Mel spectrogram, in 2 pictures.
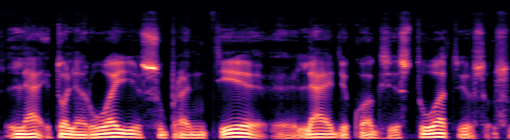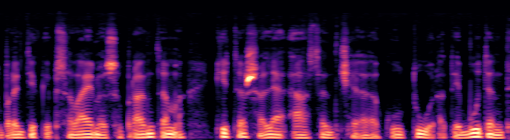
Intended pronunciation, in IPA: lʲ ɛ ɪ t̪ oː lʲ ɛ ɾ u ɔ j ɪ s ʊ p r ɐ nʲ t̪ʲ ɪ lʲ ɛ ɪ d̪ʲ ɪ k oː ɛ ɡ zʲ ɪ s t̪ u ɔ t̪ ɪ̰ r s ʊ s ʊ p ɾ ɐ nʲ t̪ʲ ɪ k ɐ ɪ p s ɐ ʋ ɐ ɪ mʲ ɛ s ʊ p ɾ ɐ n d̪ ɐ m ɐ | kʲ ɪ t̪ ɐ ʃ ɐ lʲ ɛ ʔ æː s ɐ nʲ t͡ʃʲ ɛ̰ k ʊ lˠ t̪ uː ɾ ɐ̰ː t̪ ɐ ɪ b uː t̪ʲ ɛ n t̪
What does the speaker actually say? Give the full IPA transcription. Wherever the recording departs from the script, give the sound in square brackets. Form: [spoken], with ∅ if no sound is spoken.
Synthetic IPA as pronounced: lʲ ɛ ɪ t̪ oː lʲ ɛ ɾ u ɔ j ɪ s ʊ p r ɐ nʲ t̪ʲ ɪ lʲ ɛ ɪ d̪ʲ ɪ k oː ɛ ɡ zʲ ɪ s t̪ u ɔ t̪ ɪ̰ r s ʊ s ʊ p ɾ ɐ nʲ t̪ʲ ɪ k ɐ ɪ p s ɐ ʋ ɐ ɪ mʲ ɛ s ʊ p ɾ ɐ n [t̪] ɐ m ɐ | kʲ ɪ t̪ ɐ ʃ ɐ lʲ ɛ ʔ æː s ɐ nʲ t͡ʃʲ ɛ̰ k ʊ lˠ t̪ uː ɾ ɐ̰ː t̪ ɐ ɪ b uː t̪ʲ ɛ n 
